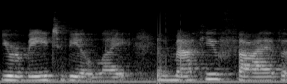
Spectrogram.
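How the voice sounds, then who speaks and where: A woman speaks at a fairly slow pace in a fairly low pitch. Music plays in the background, and the room echo is audible. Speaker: faith-based content creator. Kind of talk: faith talk / devotional monologue.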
